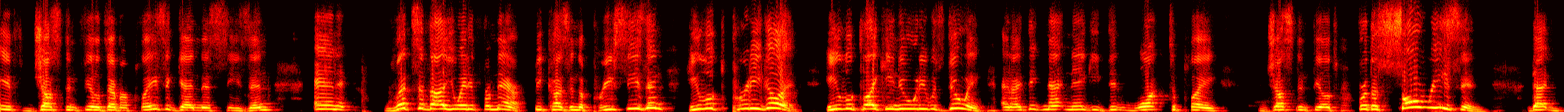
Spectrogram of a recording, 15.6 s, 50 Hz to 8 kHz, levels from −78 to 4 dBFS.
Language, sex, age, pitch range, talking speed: English, male, 30-49, 210-275 Hz, 180 wpm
